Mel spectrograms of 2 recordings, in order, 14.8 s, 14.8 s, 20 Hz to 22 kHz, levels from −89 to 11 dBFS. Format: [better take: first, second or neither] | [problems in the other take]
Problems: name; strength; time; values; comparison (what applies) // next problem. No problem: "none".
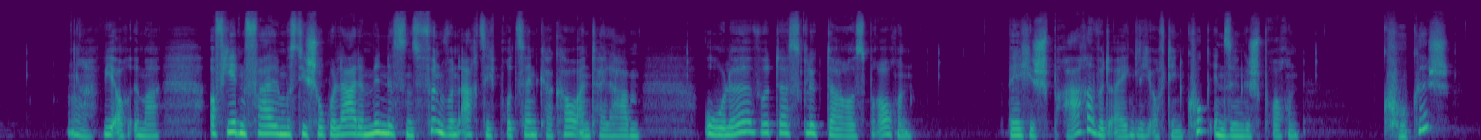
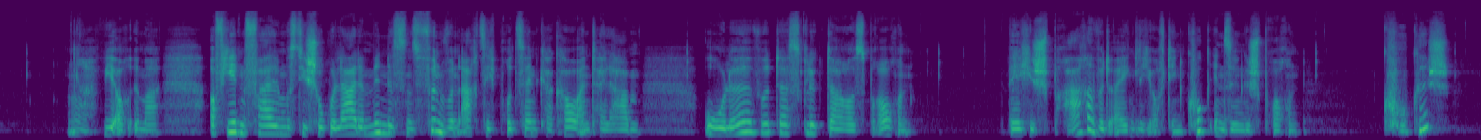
first | thin; somewhat; fading below 300 Hz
